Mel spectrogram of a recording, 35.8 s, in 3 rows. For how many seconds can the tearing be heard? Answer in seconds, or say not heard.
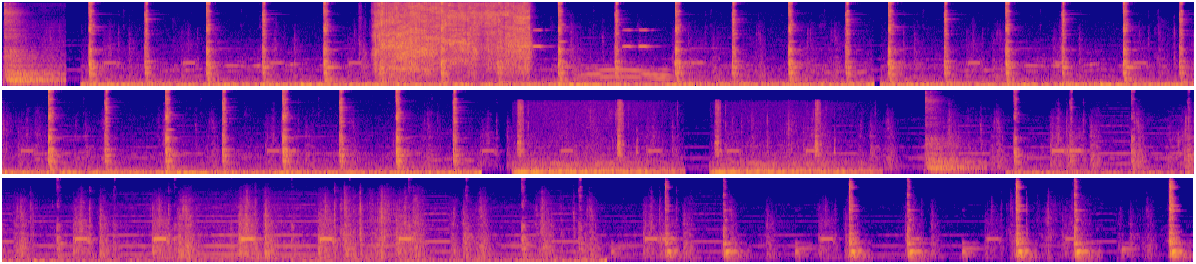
2 s.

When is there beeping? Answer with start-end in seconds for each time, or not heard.
5.2-6.8.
